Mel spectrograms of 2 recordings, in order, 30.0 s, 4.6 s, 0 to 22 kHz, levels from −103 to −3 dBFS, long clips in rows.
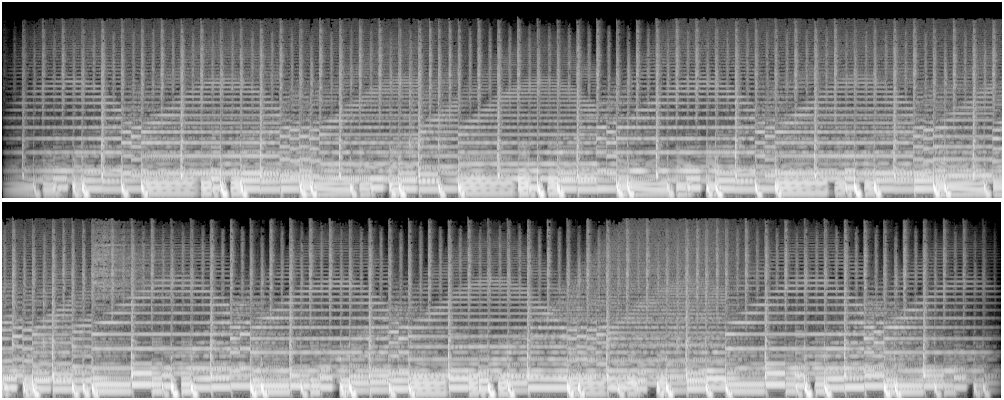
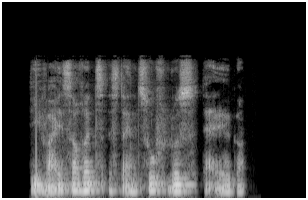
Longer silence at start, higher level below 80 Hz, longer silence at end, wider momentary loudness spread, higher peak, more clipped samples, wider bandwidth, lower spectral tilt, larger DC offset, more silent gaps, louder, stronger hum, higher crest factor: second, 0.15 s vs 0.45 s; first, -22 dBFS vs -52 dBFS; second, 0.15 s vs 0.95 s; second, 4 LU vs 9 LU; first, 0 dBFS vs -12 dBFS; neither; first, 16 kHz vs 7.8 kHz; about the same, -6 dB/octave vs -5 dB/octave; neither; neither; first, -14 LUFS vs -29 LUFS; neither; second, 12 dB vs 18 dB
